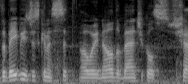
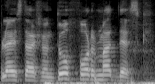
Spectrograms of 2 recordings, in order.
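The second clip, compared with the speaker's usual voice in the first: Indian-sounding accent in a man's voice; 4 semitones higher, 5 dB louder than usual. Reading the show's sponsor spot as the co-host teases him, with an Indian-sounding accent. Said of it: "You say it like the Indian man or something".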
